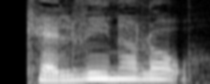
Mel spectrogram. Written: kalveinderlår

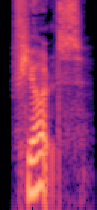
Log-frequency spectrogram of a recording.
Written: fjols

